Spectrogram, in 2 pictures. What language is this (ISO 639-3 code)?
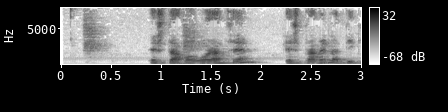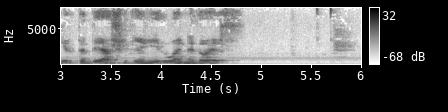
eus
